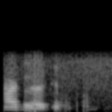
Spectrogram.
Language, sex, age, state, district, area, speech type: Nepali, female, 45-60, West Bengal, Kalimpong, rural, conversation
